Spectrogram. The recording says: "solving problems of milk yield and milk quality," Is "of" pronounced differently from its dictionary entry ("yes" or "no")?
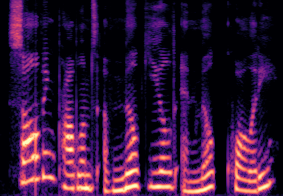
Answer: no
